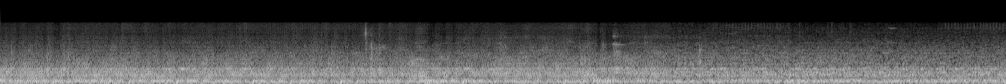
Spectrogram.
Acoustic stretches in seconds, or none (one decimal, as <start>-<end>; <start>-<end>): 6.7-10.1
